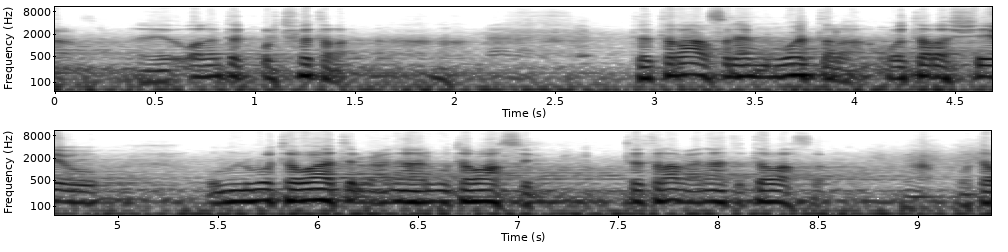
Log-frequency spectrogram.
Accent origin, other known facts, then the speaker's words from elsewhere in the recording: Mauritania; انا ادركت هذا عندنا في موريتانيا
